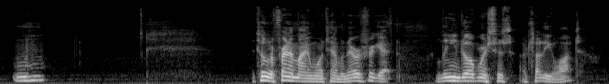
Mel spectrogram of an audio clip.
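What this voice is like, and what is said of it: Irish accent, brogue. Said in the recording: “Irish. Not Irish American, not narrowback, but Irish ... I love the way you have that accent ... I love the way y'all have that brogue”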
